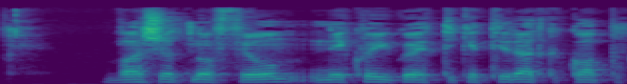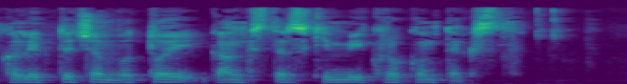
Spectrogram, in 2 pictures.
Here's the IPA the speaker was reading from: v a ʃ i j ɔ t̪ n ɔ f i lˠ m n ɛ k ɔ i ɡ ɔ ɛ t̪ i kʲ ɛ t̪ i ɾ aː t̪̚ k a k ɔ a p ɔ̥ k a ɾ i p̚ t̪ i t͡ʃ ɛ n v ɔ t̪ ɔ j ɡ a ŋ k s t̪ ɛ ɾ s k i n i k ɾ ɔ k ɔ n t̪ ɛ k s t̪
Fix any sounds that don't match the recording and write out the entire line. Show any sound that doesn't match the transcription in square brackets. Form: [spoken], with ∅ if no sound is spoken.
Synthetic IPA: v a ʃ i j ɔ t̪ n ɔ f i lˠ m n ɛ k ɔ i ɡ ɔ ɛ t̪ i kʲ ɛ t̪ i ɾ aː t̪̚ k a k ɔ a p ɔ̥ k a [l] i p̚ t̪ i t͡ʃ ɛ n v ɔ t̪ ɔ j ɡ a ŋ k s t̪ ɛ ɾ s k i [m] i k ɾ ɔ k ɔ n t̪ ɛ k s t̪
